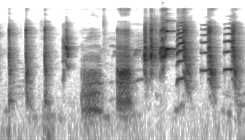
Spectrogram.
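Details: Black-winged starling singing: a rapid run of harsh squawks and a rasping buzz, then clear, ringing whistled notes with sharp attacks. Recorded for use as a lure.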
